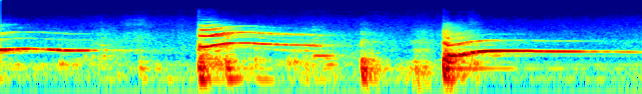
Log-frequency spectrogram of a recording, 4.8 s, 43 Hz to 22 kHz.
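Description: An electric guitar bent high on the B string at the 20th fret with the whammy bar, mimicking an adult cat's meows in three wavering, sliding cries, clear and close.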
